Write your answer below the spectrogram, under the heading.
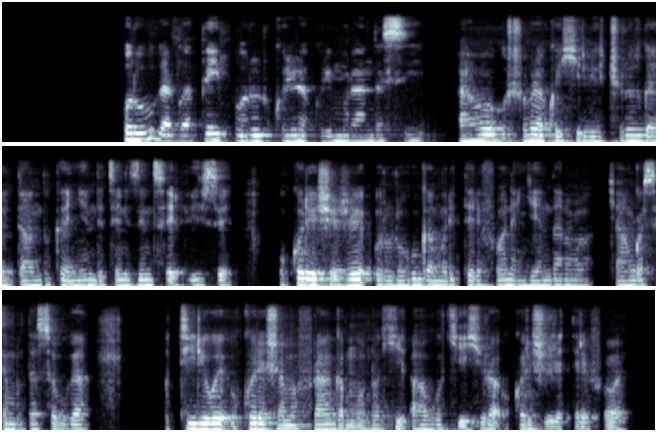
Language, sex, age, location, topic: Kinyarwanda, male, 18-24, Huye, finance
